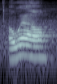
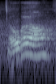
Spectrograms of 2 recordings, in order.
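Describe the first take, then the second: First: Louder, final and falling; loud mocking oh well. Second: Light shrug, tossed off; dismissive oh well. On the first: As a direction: slam it down with scorn. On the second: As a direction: brush it off casually. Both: Real, not acted. Dismissive taunt at abusers.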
